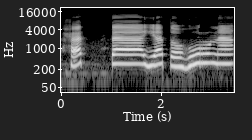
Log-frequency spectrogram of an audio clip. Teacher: تَقْرَبُوهُنَّ حَتَّى يَطْهُرْنَ حَتَّى اب تو پر تفخیم بھی ہے اور قلقلہ بھی ہے۔ یعنی تو کو ہلا کر بھی پڑھنا ہے اور پر بھی پڑھنا ہے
